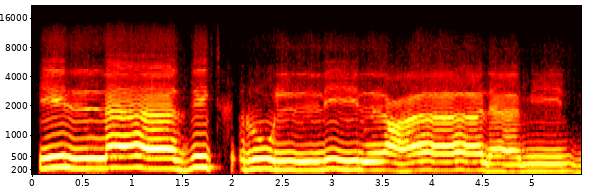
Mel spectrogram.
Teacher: Tanwin bertemu dengan lam sabdu. Jumpa dengan lam sabdu, tak payah dengung. Masuk sahaja. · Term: Idgham bila gunnah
